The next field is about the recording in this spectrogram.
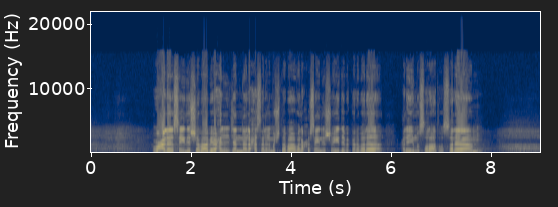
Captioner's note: arabic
